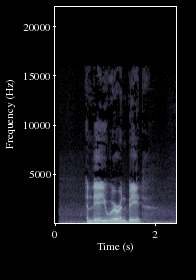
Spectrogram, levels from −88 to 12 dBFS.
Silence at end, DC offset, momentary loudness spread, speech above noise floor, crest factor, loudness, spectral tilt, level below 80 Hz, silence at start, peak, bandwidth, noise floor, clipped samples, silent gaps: 0.05 s; under 0.1%; 21 LU; 25 dB; 18 dB; -17 LUFS; -6 dB/octave; -42 dBFS; 0.35 s; -2 dBFS; 16 kHz; -43 dBFS; under 0.1%; none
